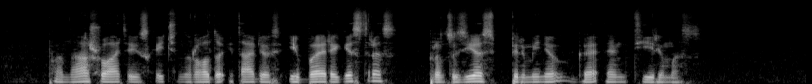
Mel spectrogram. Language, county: Lithuanian, Vilnius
